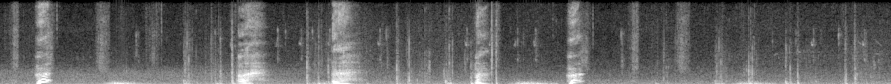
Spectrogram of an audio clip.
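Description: Hands and feet scrabble against rough stone during a climb.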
